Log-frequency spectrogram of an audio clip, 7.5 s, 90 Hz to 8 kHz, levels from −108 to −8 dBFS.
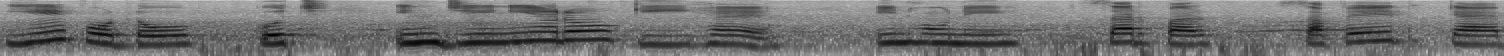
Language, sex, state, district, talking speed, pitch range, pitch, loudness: Hindi, female, Haryana, Jhajjar, 95 wpm, 235-275 Hz, 250 Hz, -19 LUFS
